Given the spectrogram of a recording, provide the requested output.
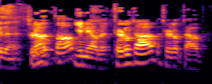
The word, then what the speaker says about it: Turteltaub: Turteltaub?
